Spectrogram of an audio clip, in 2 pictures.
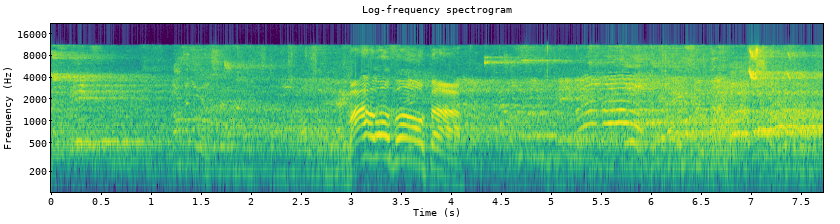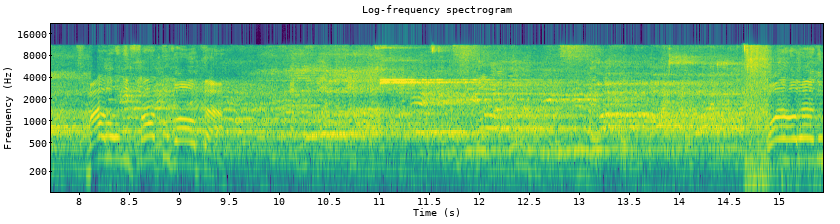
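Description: A ball is kicked with dull thumps.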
